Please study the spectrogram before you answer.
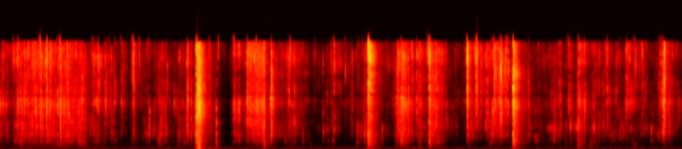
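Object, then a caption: Plastic bubble wrap. Fingertips and long nails pinch and crinkle a small bunched piece of clear, air-filled plastic bubble wrap on a wooden table, popping its bubbles. Soft, bright crinkling runs throughout, broken by sharp, snapping pops, the loudest near three seconds, with fainter ones later that die away almost instantly.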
